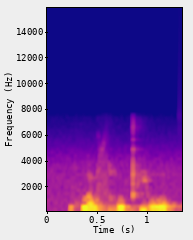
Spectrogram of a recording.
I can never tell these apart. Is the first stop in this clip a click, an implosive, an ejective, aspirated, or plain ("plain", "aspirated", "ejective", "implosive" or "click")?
aspirated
